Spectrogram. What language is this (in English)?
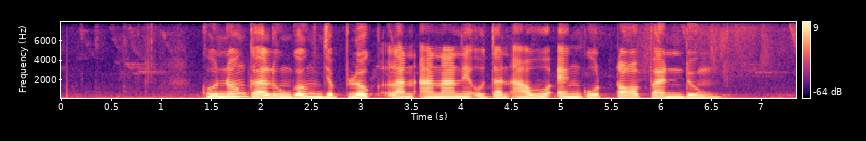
Javanese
